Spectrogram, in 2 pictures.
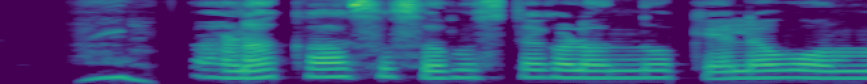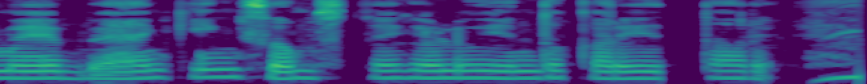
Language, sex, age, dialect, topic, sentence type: Kannada, female, 25-30, Mysore Kannada, banking, statement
